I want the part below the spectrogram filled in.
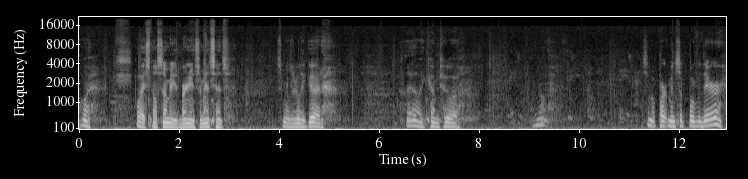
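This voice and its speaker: Strolling the streets with cars going by, this man vlogs his travels in a loose, homespun, joking style, occasionally swearing mildly. He speaks slowly with frequent pauses in a warm, fairly high voice, and the audio quality is poor.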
